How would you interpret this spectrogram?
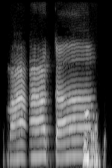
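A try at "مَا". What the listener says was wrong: কা টান হবে না, মা কা মা কুমা।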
